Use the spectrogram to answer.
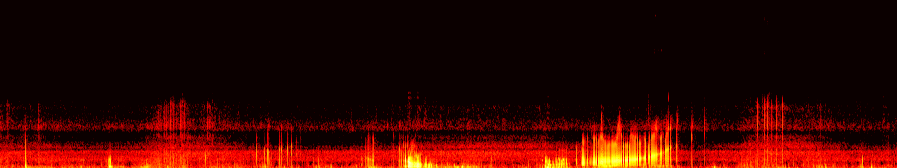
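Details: Stomach rumbling on waking in the morning, recorded by phone: gurgling, bubbling bowel sounds with a long rising squeal among scattered clicks; ordinary borborygmi.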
